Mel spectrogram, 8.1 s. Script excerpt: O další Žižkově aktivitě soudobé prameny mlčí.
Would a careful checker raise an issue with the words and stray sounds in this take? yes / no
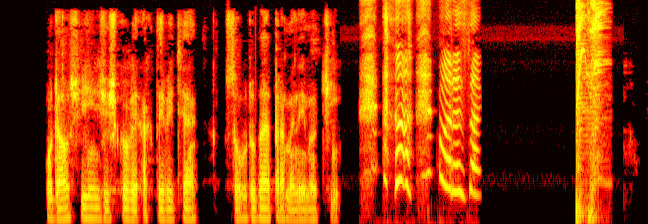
yes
